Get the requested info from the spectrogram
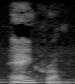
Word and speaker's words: Ankrum: They have added in the number 18 truck, Tyler Ankrum. Is that correct? Is that the right way to say his name? – Yeah, you did. It's perfect.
